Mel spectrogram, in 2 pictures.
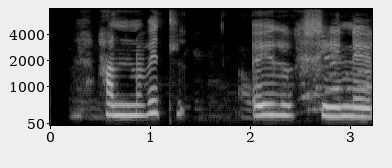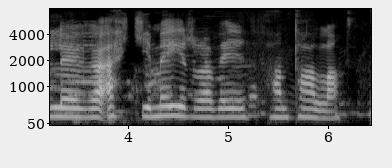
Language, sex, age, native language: Icelandic, female, 12, Icelandic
